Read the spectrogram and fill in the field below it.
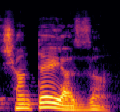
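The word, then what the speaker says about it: cante yazan: But it's spelled as c e n t e y a z a n. C The letter c is always a ch c h sound. Ch. Always. Always. Always. Always. So heartily Remember heartburn?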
